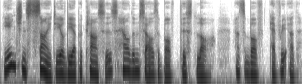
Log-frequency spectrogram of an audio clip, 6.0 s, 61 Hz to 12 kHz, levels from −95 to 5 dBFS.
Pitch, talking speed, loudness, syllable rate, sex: 120 Hz, 160 wpm, -18 LUFS, 5.8 syllables/s, male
